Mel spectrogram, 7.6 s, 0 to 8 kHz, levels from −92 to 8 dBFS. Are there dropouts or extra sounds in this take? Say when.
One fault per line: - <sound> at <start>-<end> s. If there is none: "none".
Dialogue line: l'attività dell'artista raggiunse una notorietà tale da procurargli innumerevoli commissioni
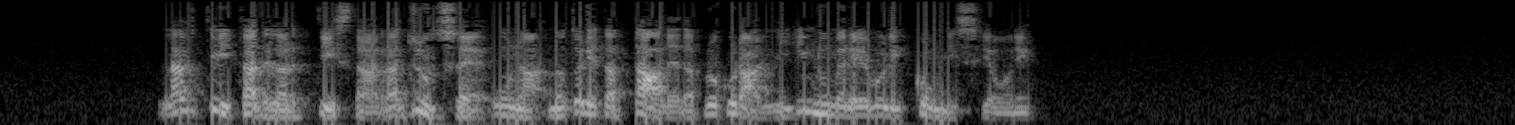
none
